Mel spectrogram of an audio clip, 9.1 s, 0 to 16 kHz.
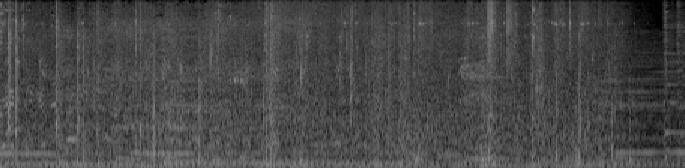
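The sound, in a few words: horse galloping, from video game The Witcher 3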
